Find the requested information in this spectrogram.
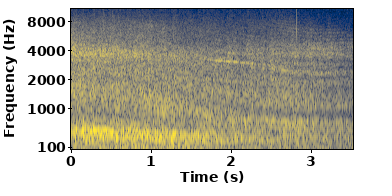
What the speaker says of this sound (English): JAL, Japan Airlines, touching down in the One World livery.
